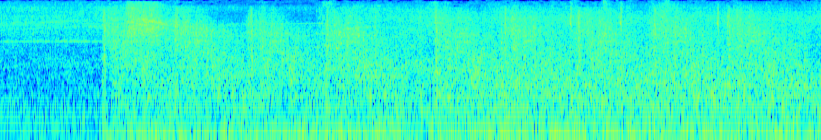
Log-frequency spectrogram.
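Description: Gunfire and explosions crackle and boom in rapid bursts.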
